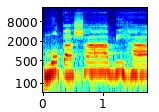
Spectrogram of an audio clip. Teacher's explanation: আলিফ জবরশা মুতাশা বাের বি হা দুই জবর হান মুতাশাবিহান এখানে দুই জবরকে এক জবর বানিয়ে এক আলিফ টেনে পড়তে হবে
